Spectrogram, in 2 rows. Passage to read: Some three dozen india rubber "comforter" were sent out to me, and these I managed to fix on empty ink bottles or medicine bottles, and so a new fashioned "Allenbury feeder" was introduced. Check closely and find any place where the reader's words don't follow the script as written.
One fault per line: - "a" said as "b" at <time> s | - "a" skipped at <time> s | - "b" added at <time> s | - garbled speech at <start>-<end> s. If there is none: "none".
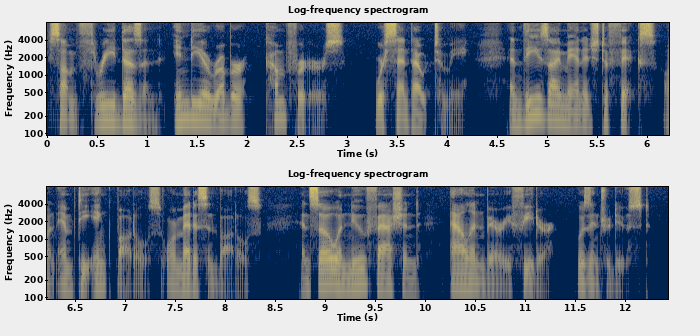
- "comforter" said as "comforters" at 2.2 s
